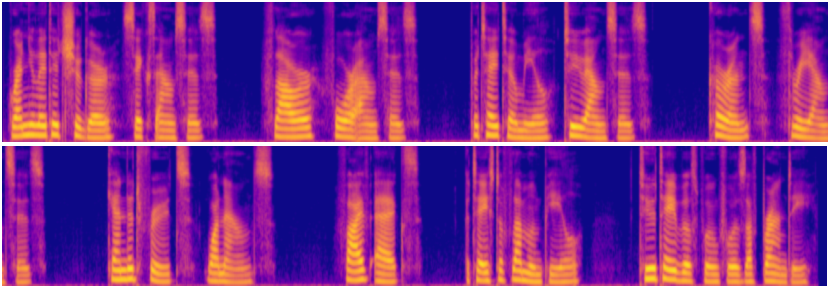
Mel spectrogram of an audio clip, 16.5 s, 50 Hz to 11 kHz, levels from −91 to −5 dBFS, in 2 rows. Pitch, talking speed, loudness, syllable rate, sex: 185 Hz, 105 wpm, -19 LUFS, 4.0 syllables/s, female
